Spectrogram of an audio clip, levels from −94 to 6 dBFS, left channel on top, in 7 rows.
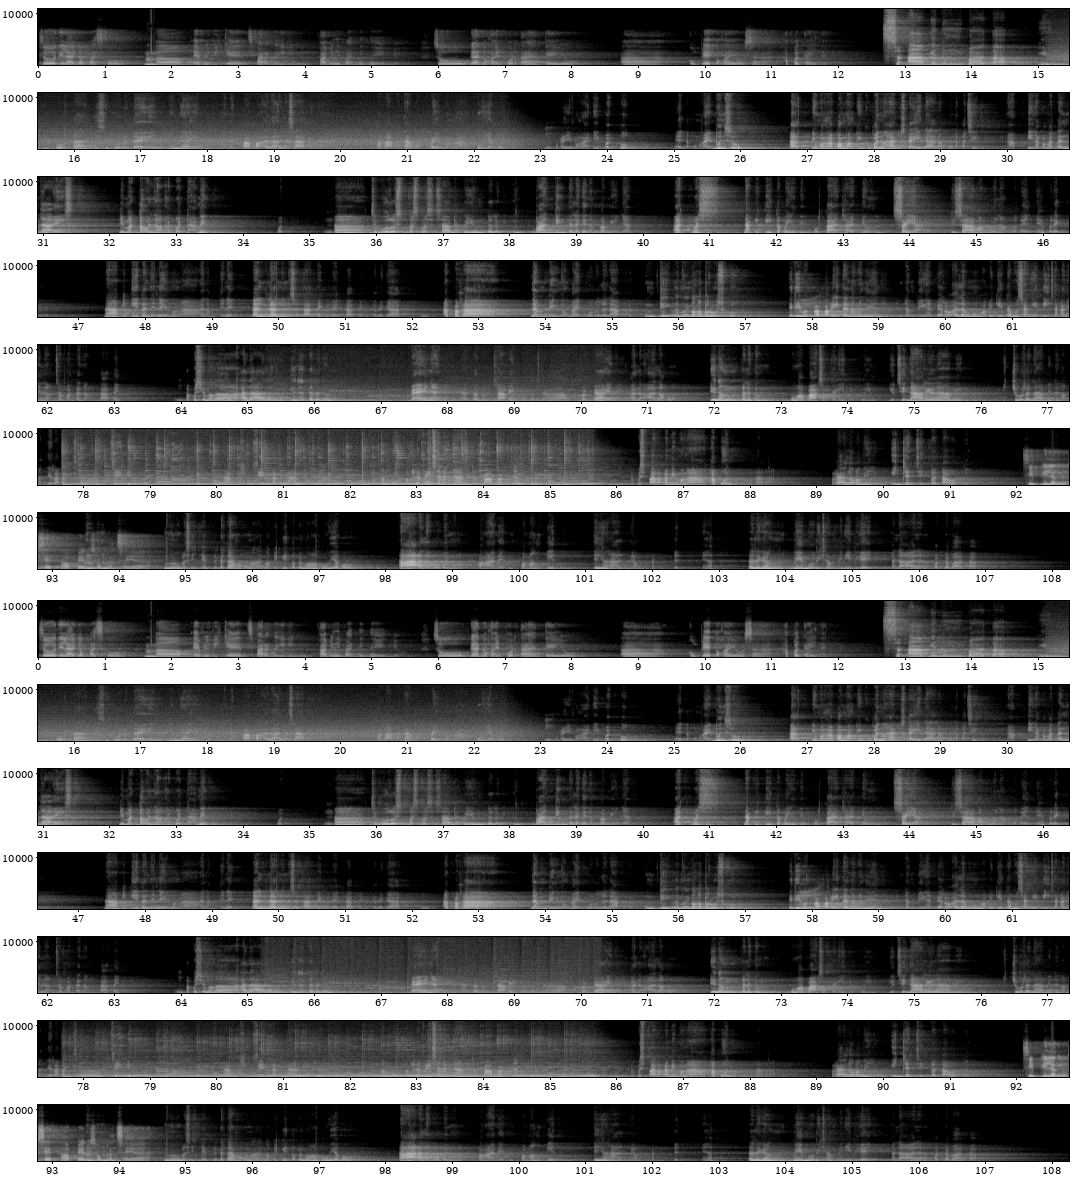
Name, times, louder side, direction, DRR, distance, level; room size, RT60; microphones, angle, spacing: voice 1, 0.0-1.3 1.8-5.4 5.9-8.2 8.7-9.4 9.8-11.8 15.6-15.8 23.1-23.3 30.4-30.7 35.2-35.4 52.1-52.3 57.8-58.1 63.9-64.1 85.7-85.8 92.1-94.5, right 2 dB, 25° right, 9 dB, 0.5 m, -34 dB
voice 2, 1.6-1.9 12.7-19.9 20.5-22.4 23.3-24.3 25.0-26.0 26.7-29.6 30.0-31.4 32.1-33.5 35.4-39.8 40.5-41.1 41.5-44.2 44.6-46.2 47.4-49.3 49.6-51.1 51.4-51.8 52.5-53.3 53.8-55.1 55.5-56.9 57.6-63.1 64.2-66.3 67.4-69.1 69.4-71.4 71.9-72.8 73.1-75.8 76.5-79.0 79.2-79.3 80.1-80.7 81.0-81.7 82.5-84.6 86.3-87.8 88.1-88.4 89.2-91.3 93.5-93.9 94.7-97.5 98.2-99.8 100.0-100.6 101.1-101.8 102.7-102.9 103.4-105.3 105.6-106.9, left 1 dB, 15° left, 5 dB, 1.3 m, -31 dB
sound 1, 15.1-22.5, equal, 5° right, 5.5 m, -40 dB
sound 2, 65.2-70.3, equal, 45° right, 2.5 m, -38 dB
Acoustic guitar, 77.7-85.7, equal, 65° left, 2.3 m, -29 dB
27.5 x 24.5 x 6.3 m, 2.5 s
head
